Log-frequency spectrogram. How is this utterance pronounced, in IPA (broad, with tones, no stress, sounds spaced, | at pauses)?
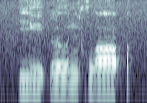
j i˨˩ ʔ l u˩˦ n k w ɔ˦˥ ʔ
